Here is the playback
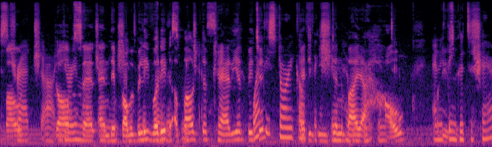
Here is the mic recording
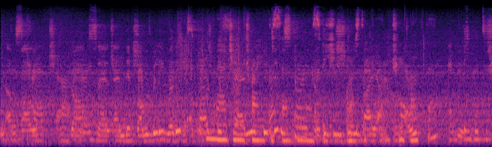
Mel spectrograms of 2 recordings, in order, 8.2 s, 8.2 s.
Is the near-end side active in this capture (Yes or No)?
Yes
